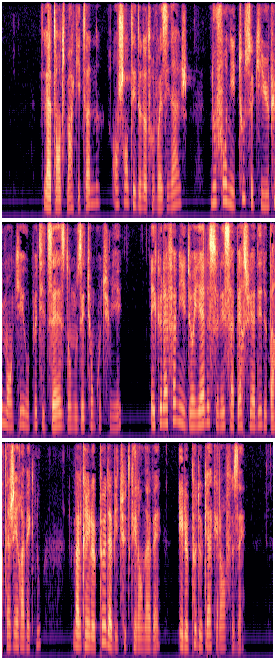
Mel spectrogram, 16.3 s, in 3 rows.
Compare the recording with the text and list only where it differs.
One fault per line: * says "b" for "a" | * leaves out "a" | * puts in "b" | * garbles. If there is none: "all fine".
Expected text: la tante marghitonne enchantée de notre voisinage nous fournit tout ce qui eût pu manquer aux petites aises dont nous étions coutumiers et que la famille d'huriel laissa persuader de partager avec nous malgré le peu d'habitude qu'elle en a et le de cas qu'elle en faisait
* puts in "se"
* says "avait" for "a"
* puts in "peu"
